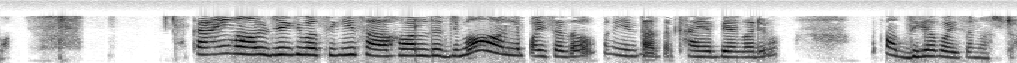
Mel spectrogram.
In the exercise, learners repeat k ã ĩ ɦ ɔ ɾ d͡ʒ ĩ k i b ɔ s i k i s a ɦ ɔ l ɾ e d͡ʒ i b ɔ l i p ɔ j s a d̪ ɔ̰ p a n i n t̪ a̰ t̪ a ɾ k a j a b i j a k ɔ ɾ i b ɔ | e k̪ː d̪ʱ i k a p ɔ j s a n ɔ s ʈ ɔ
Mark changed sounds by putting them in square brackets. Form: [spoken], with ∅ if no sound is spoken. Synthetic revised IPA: k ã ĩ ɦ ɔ [l] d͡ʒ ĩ k i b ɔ s i k i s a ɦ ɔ l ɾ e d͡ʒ i b ɔ l [e] p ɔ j s a d̪ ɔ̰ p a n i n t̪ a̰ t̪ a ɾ [kʰ] a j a b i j a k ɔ ɾ i b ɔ | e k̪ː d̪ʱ i k a p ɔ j s a n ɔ s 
